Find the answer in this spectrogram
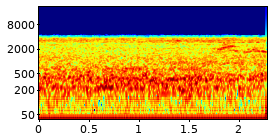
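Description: A cat meowing faintly, with drawn-out calls that bend in pitch, over a steady hiss.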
